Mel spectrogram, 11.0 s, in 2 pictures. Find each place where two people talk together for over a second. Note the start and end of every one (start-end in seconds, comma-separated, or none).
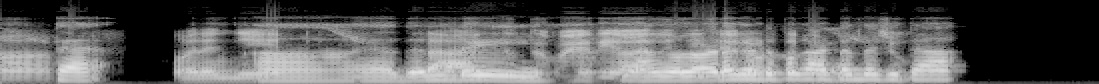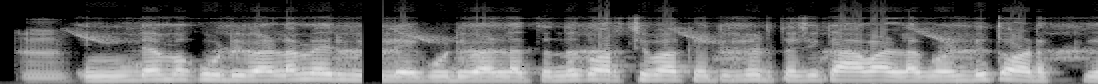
3.1-4.5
